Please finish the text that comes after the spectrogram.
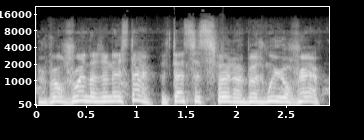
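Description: An actor playing a crude, leering manhunter in an audio drama, with a coarse, jovial manner. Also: male voice, on the high side, fast talker, natural voice. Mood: crude amusement. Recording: noticeable background noise.

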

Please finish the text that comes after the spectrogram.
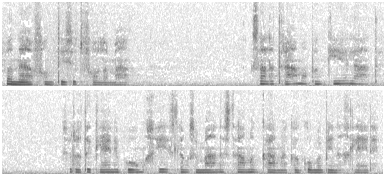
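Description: An actress voicing the inner thoughts of a withdrawn, resentful female psychiatric patient, breathy and mostly whispered, in a radio drama. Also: fairly high pitch, fairly even intonation, moderate pace, fairly bright tone, slight background noise, close to an everyday voice, low-quality recording. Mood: secretive, dreamy. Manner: secretive, brooding.

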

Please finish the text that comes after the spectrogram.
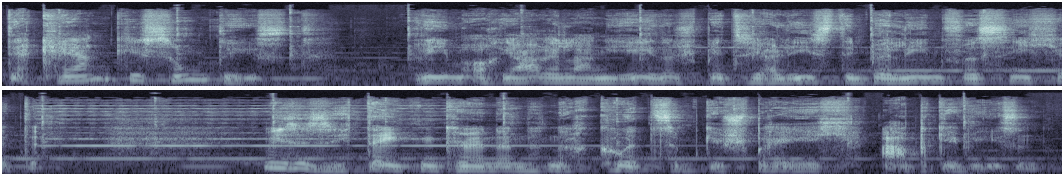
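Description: A dry, disdainful doctor from a radio play. His voice is gravelly and very unhurried, with clipped judgements and a little music underneath. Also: medium pitch, expressive. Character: dry, dismissive male Viennese doctor, disdainful. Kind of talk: German radio drama acting.

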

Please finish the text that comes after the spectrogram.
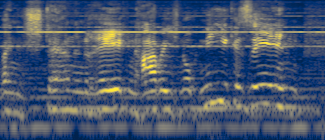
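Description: Brief: gloomy castle guard, high voice, brooding, radio drama with music. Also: male voice, measured pace. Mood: foreboding. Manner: brooding, theatrical. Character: gloomy castle night watchman, pitying and suspicious. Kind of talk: German radio play acting.

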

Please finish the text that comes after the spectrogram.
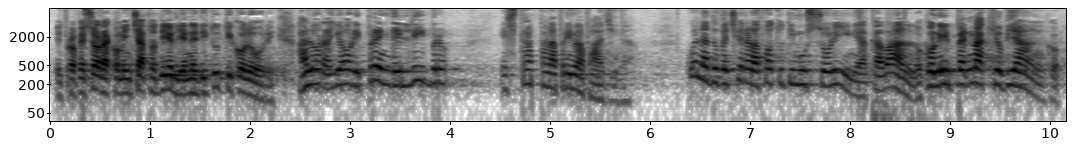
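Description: Casting: male stage narrator, medium pitch, highly animated, colloquial and emphatic, live in a hall. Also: a little fast. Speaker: actor-narrator. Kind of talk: dramatic theatrical storytelling of oral history.

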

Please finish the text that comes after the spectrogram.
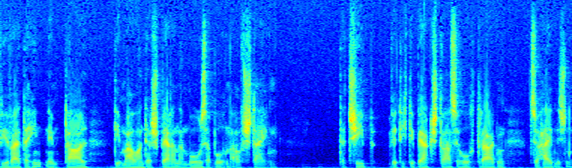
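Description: An actor in a German radio drama playing an insistent companion who urges a trapped worker to endure, in short clipped phrases. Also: male voice, sits low, fairly bright tone, husky.

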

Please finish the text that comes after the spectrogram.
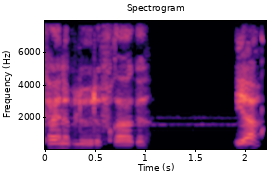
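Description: Young woman in a radio play, dry teasing sceptic, bit lower voice, sounds away from the mic. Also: little pitch movement, very slow, far from the mic, noisy background. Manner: terse, teasing, mixes English into German. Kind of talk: radio drama dialogue.

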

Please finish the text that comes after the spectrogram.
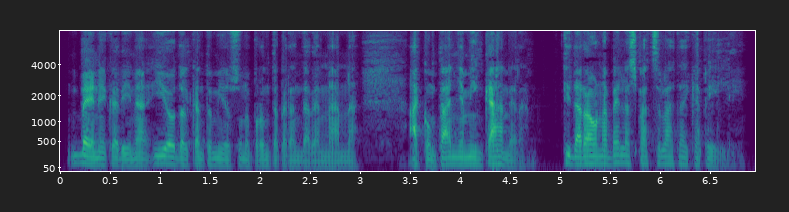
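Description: A man's voice: deep voice, lively intonation, normal speed, fairly bright tone, pitched above the performer's own voice. A man voicing a fussy, reproving older spinster chaperone in an audiobook reading. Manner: mildly reproving, prim, insistent.

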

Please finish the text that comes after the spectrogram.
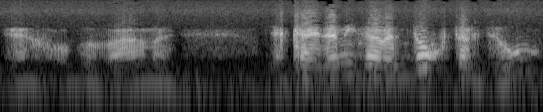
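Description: An actor in a radio drama playing a busy, brisk but concerned friend, with a rough voice over the telephone. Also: male voice, a little high, sing-song, sharp tone, exaggerated voice, poor audio. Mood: concerned, hurried. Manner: brisk, impatient yet caring.

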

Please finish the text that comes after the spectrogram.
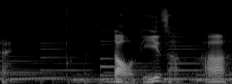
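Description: A man playing a steady, teasing and protective young stage partner in an audio drama, talking casually. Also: mid-range voice, takes it slowly. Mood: casual, puzzled. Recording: guitar music behind the voice. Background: guitar music.

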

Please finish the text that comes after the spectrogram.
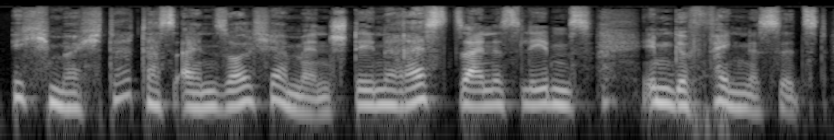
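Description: An actress playing a blunt, hard-line talk radio host in a radio drama. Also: female voice, fairly low pitch, expressive, unhurried, a little mellow. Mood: indignant. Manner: blunt, provocative. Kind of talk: radio drama acting, call-in talk show monologue.

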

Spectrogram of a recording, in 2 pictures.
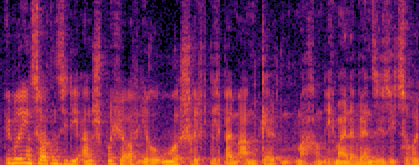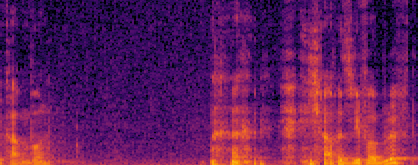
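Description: Sly, creaky-voiced, deep investigator. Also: male voice, huge pitch swings, normal speed, pauses often, a little mellow, heavily acted. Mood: feigned geniality, probing. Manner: mock-forgetful, hesitant, probing politeness. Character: sly, falsely genial male investigator toying with suspect. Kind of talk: German radio play acting.

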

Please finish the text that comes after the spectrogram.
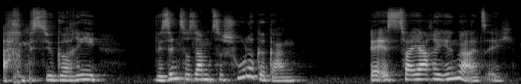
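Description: A woman's voice: mid-range voice, expressive, normal speed, breathy edge. An actress playing an earnest, polite young woman in the wartime resistance, chatty and eager, in a naturalistic radio drama. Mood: polite, surprised.

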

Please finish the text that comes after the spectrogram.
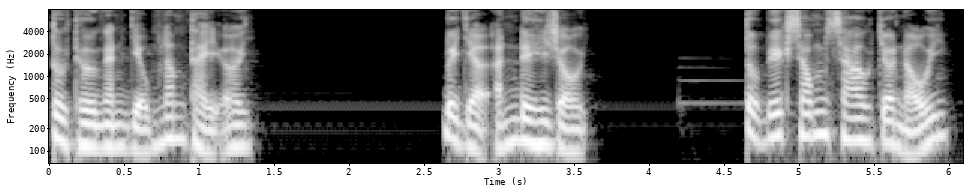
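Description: A man's voice: medium pitch, normal speed, dark tone, soft background music, lightly acted. A man voicing an evasive young widow who lives on a river boat, with a Southern Vietnamese accent and a hesitant, plaintive manner, in an audio story. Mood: tearful.

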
